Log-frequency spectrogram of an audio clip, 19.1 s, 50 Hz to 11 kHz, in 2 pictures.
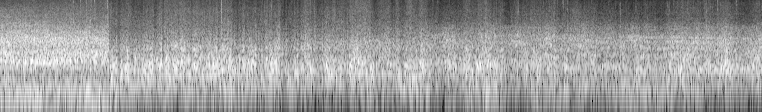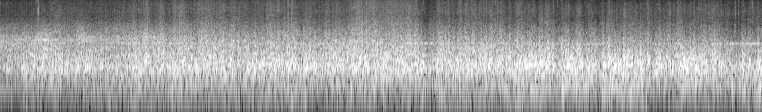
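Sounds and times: jet engines rumbling: 0.0s - 19.0s
wind buffeting microphone: 0.0s - 19.0s.

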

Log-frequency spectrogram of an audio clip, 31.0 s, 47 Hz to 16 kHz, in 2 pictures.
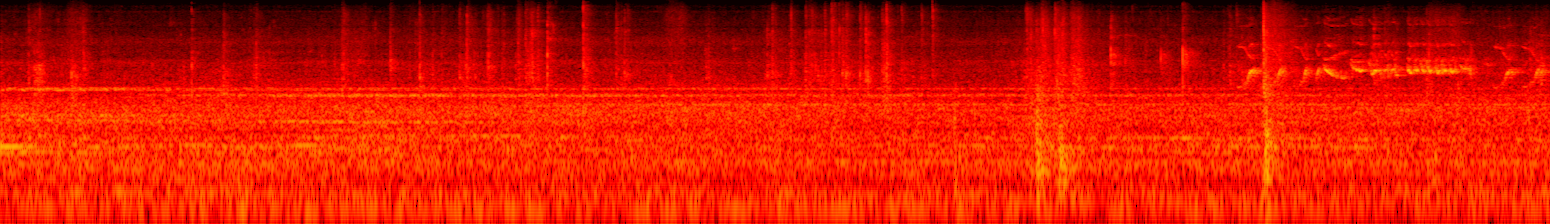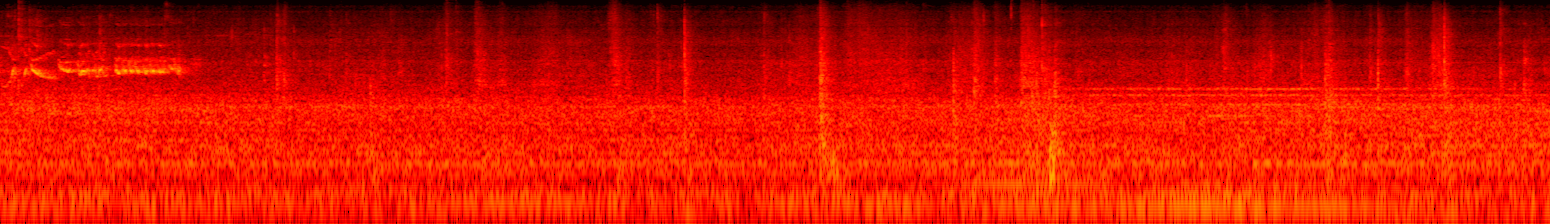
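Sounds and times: kittens chirping: 12.4s - 17.5s.

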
